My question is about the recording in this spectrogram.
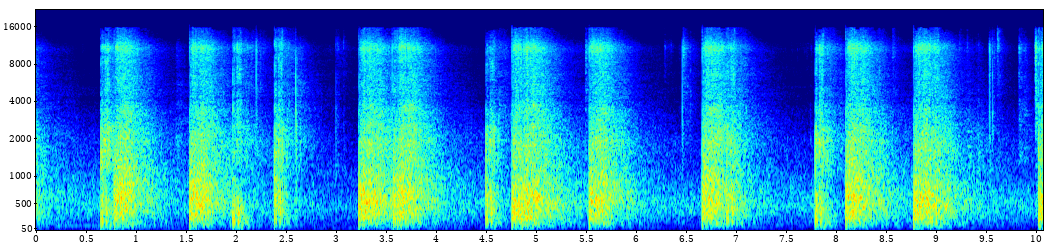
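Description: Aerial fireworks bursting overhead in a rapid series: about a dozen sharp bangs, roughly one a second, each trailing off before the next.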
